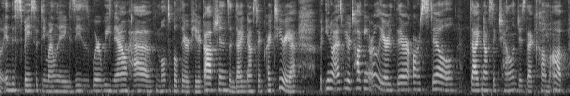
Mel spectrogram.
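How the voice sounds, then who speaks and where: A woman's voice: on the low side, slight background noise. A woman moderating a live patient panel at an event, chatty and a little apologetic, with plenty of fillers. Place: event venue in front of an audience.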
